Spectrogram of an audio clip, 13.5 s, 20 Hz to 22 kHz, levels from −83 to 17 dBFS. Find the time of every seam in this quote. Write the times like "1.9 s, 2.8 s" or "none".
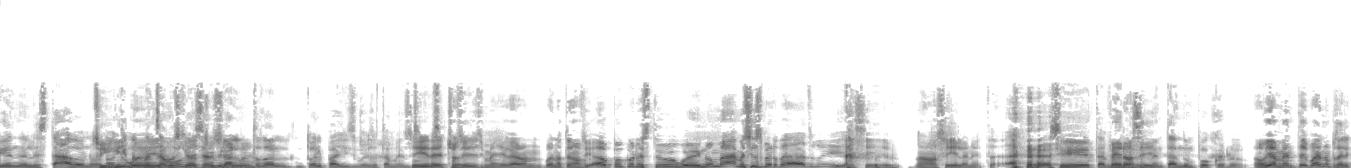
5.8 s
